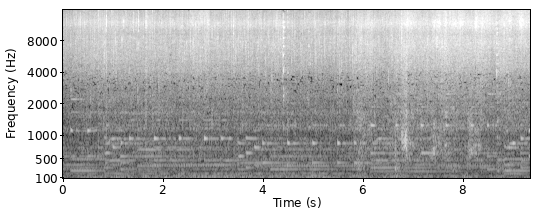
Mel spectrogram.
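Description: Beef pieces sizzling steadily in hot oil and masala in a cooking pot. From about six seconds in, a metal spoon stirs and scrapes through the meat as cream is mixed in, giving a few sharp scrapes over the sizzle.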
